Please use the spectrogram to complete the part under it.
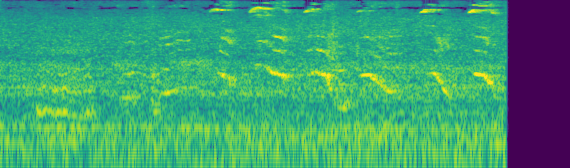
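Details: A Basset Hound whimpering during a pajama party: a series of thin, high whining notes, several bending downward, repeated through the clip over a steady low rumbling background hum, ending abruptly.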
